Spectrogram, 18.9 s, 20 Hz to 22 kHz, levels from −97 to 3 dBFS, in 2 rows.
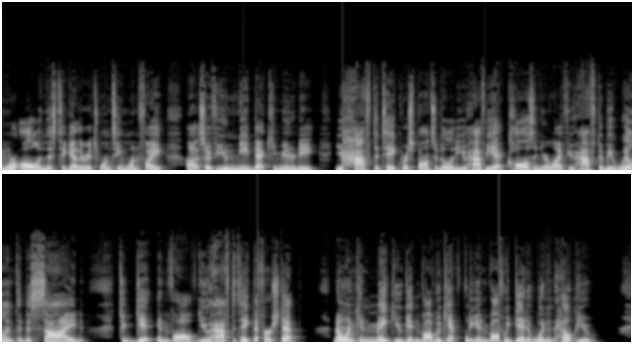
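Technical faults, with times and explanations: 3.62, 5.11, 7.25, 13.28, 16.44 and 16.90 s, dropped buffer (overrun): the speech jumps forward, losing roughly a tenth of a second at the first, second and fourth, and nearer a third of a second at the others. This is likely a capture overrun. There is no silent gap, which sets it apart from an underrun dropout.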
